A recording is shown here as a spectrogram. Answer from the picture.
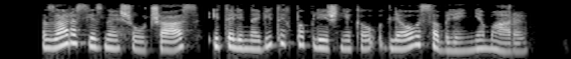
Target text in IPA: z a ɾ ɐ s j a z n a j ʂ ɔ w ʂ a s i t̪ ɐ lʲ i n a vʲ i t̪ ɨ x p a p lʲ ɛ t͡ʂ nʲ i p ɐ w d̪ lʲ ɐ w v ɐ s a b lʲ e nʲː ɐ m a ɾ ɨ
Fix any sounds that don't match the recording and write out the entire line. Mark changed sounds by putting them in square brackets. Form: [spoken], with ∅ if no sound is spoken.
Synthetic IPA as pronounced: z a ɾ ɐ s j a z n a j ʂ ɔ w [t͡ʂ] a s i t̪ ɐ lʲ i n a vʲ i t̪ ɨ x p a p lʲ ɛ t͡ʂ nʲ i [k] ɐ w d̪ lʲ ɐ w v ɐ s a b lʲ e nʲː ɐ m a ɾ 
